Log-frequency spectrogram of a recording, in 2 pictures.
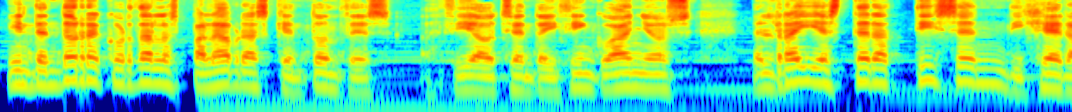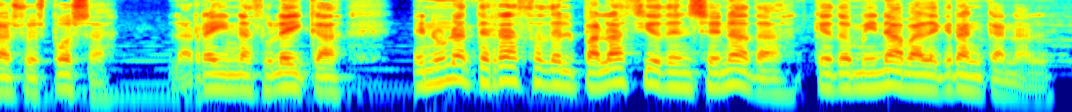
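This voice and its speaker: A man's voice: mid-range voice, lively intonation, a little fast, fairly bright tone, soft background music. A man narrating a literary audiobook from a script.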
